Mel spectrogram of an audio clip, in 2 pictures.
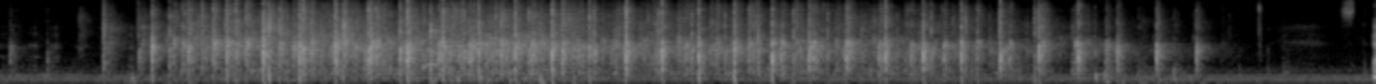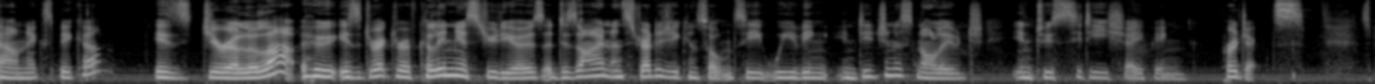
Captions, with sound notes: (person laughing) (audience clapping) - Our next speaker is Jirra Lulla, who is Director of Kalinya Studios, a design and strategy consultancy, weaving Indigenous knowledge into city shaping projects.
